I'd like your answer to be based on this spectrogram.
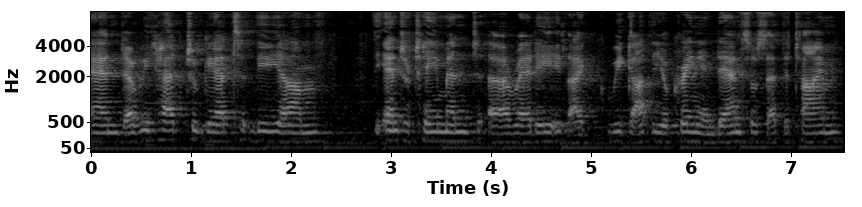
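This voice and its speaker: Someone with a non-native accent speaks fairly slowly in a flat monotone. Background noise is noticeable. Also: woman, very deep, low pitch for a woman. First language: not English. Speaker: longstanding golf club member. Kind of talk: interview. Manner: halting.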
